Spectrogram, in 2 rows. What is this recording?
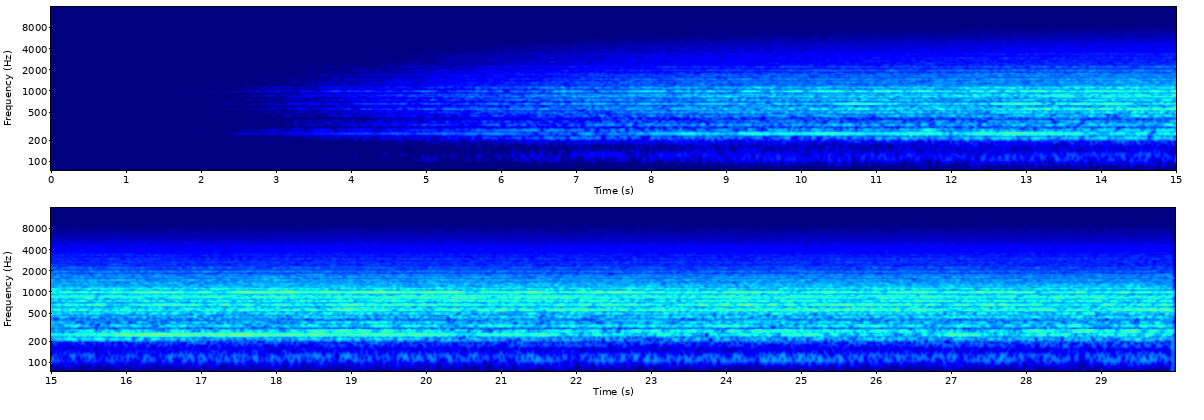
Music > Solo instrument
Ambient F Sharp Minor Ethereal Choir Pad 1 // a super blurry ambient ethereal layered choir paulstretched soundscape, super peaceful and magical and soothing and emotional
